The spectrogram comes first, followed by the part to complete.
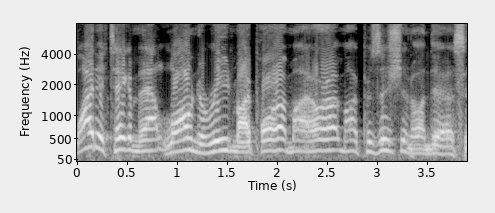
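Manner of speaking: loud, facetious, mock-exasperated delivery.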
